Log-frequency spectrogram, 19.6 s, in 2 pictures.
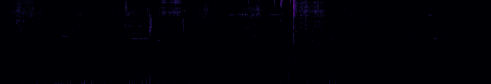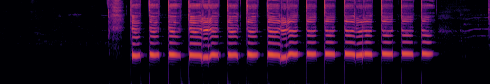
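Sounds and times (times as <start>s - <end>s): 
background vocals: 12.1s - 18.6s.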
